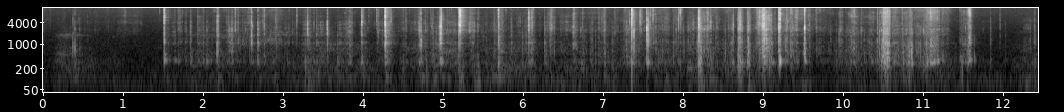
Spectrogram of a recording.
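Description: Thin-walled plastic water bottle crinkling and crackling, with wire rustling, as wire is stuffed into it. The crackling starts about a second and a half in and goes on in irregular clusters of clicks.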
